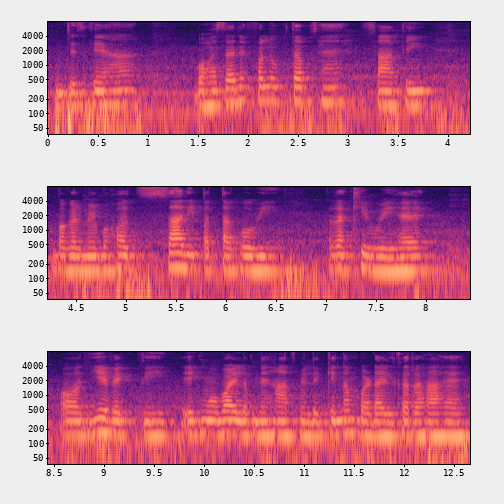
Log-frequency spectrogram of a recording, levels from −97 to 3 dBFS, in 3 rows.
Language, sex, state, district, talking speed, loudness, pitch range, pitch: Hindi, male, Bihar, Purnia, 150 wpm, -23 LUFS, 140-150 Hz, 145 Hz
